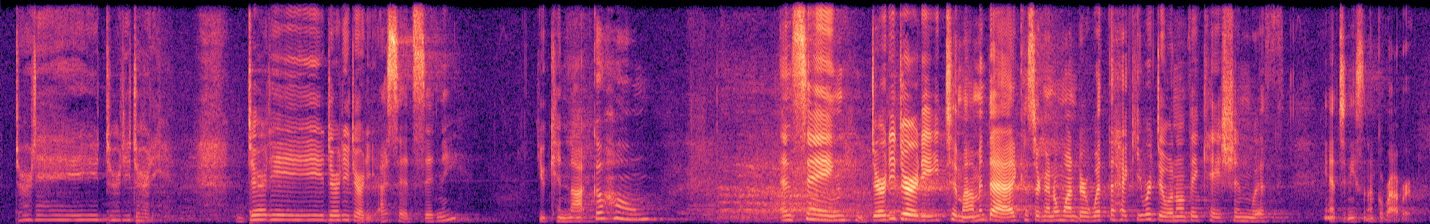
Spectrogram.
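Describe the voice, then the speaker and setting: A woman with an American accent, long and frequent pauses, audible room echo, and noticeable background noise. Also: ordinary pitch variation, moderate pace. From Maryland, Baltimore. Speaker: eulogy speaker, aunt of the deceased. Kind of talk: eulogy. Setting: memorial service in a venue. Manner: halting.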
